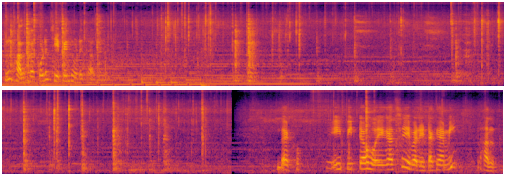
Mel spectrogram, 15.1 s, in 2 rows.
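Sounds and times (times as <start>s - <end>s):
bread sizzling in a pan: 0.0s - 15.0s
metal spatula scraping a pan: 3.0s - 12.3s.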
